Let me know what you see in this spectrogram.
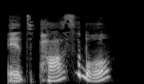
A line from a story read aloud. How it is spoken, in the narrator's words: Lucy said, and then she chuckled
